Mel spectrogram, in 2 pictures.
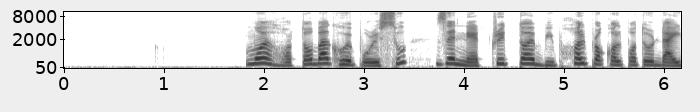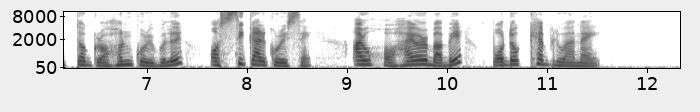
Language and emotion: Assamese, disgusted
